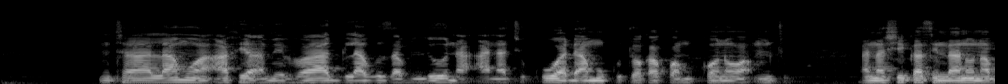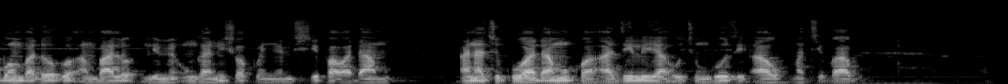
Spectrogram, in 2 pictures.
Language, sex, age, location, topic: Swahili, male, 25-35, Nairobi, health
